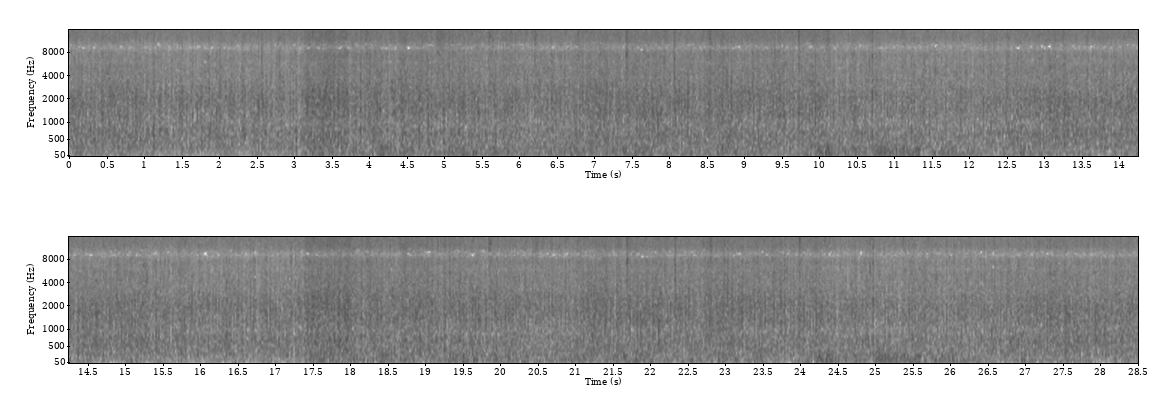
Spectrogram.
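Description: Steady rain falling on a tent, swelling briefly a few seconds in and again about halfway.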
